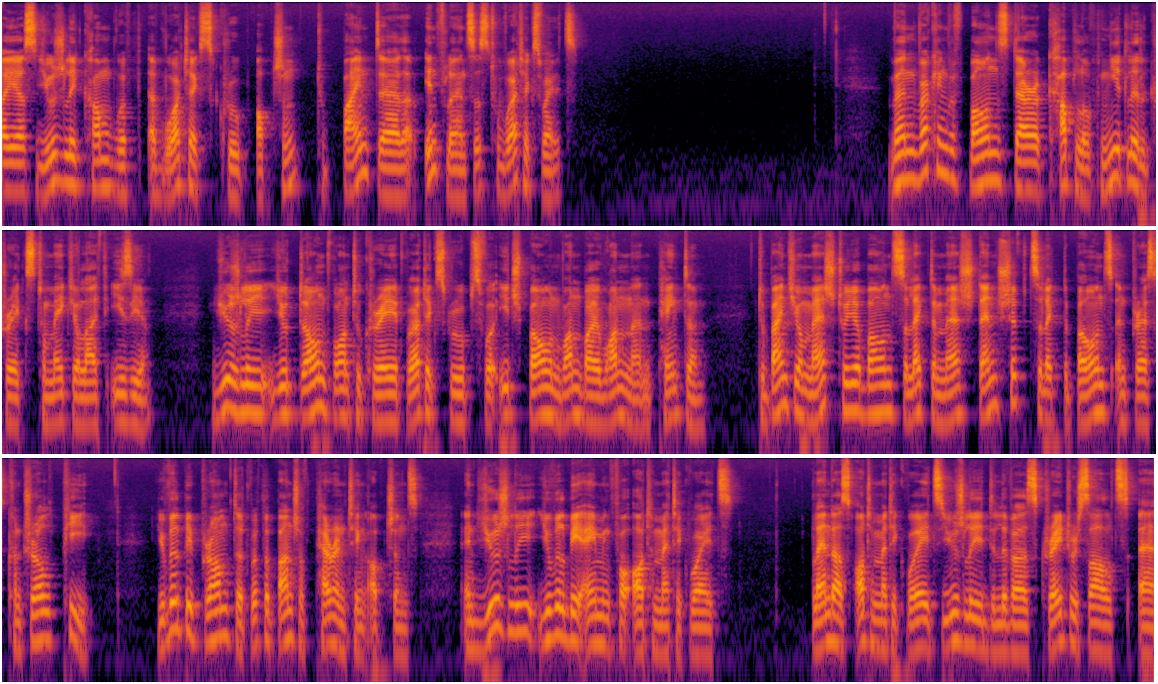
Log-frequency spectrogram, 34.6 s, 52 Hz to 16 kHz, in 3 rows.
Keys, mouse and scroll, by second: 0.7 space, 1.9 click, 2.6 click, 6.8 a, 6.8 x, 7.2 space, 7.9 shift+a, 8.7 Tab, 8.9 right click, 9.2 right click, 9.5 right click, 9.9 right click, 10.2 Tab, 10.6 shift+a, 13.5-13.9 middle drag, 14.0 Tab, 14.3 a, 14.6 r, 15.5 g, 17.0 s, 17.5 right click, 17.9 right click, 18.0 right click, 18.8 Tab, 19.1 middle drag, 20.2 shift+click, 20.9 shift+click, 22.6 ctrl+p.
